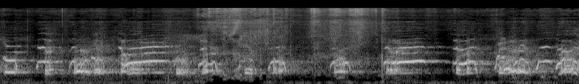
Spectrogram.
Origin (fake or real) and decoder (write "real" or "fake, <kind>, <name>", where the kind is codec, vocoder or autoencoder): fake, autoencoder, DAC-VAE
